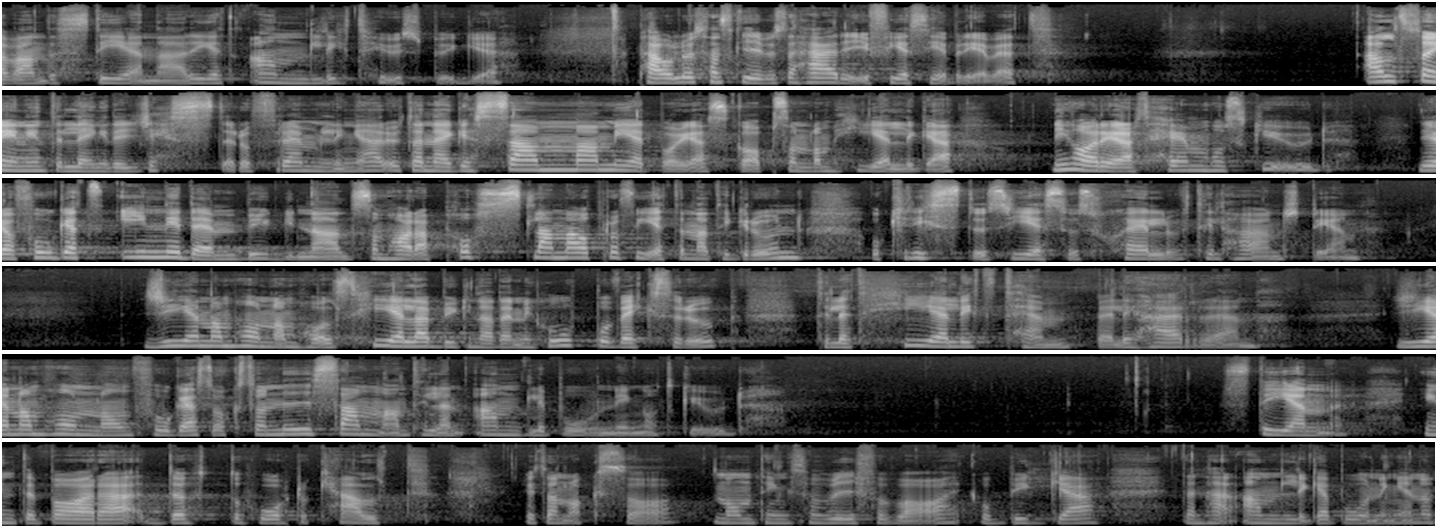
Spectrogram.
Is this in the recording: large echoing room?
yes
